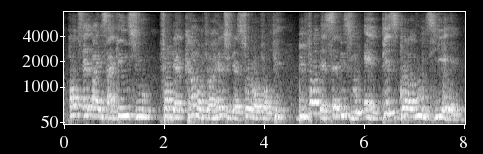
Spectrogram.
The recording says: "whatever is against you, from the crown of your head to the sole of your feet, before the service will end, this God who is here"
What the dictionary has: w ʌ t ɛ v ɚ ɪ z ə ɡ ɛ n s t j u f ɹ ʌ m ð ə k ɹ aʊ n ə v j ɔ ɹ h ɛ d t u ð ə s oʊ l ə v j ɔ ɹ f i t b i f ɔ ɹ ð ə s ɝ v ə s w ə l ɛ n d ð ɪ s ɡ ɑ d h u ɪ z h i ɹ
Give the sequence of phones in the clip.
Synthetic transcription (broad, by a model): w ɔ t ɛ v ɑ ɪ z ə ɡ ɛ n s t j u f ɹ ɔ m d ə k aʊ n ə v j ɔ h ɛ d t u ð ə s oʊ l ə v j ɔ f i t b i f ɔ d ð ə s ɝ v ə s w ə l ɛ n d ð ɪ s ɡ ɑ d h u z h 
